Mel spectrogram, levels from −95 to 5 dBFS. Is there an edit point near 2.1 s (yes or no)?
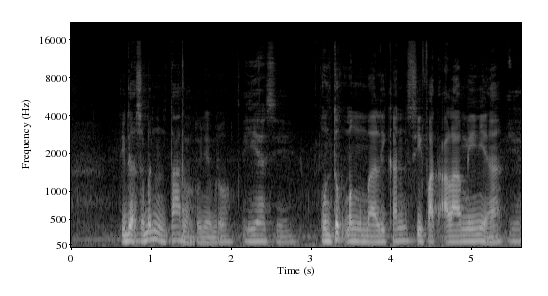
no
